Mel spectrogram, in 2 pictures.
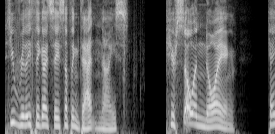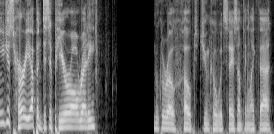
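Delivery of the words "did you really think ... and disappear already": sneering high-pitched taunt; high mocking girl voice. Junko taunting her sister.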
